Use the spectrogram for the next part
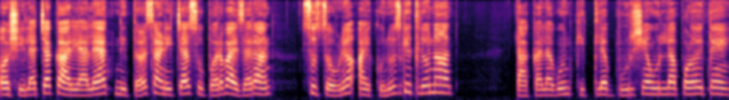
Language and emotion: Goan Konkani, sad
